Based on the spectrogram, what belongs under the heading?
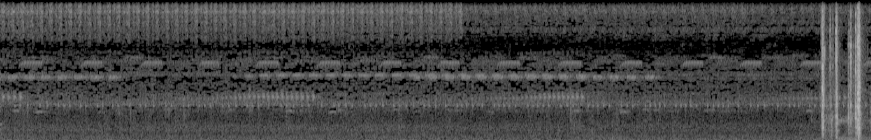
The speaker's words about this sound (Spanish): Las ranas mantienen un compás melodioso con los grillos y cigarras. Es un privilegio poderlos oír, te dices a ti misma.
